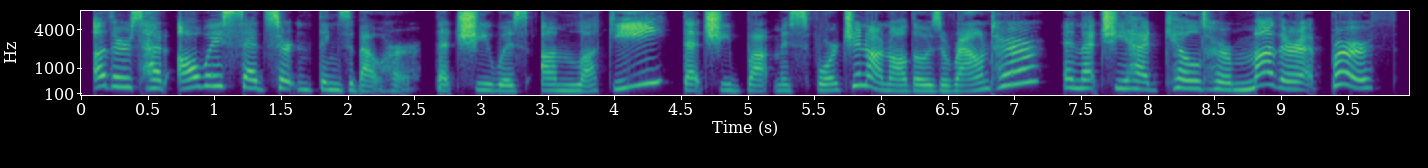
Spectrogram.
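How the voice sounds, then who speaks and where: A woman narrator reading a story aloud in an expressive storytelling style. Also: high-pitched, dry recording, clean studio sound. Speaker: audiobook narrator.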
